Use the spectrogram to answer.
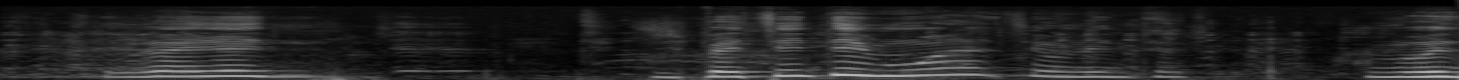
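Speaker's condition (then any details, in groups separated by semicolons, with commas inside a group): Locked-in syndrome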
